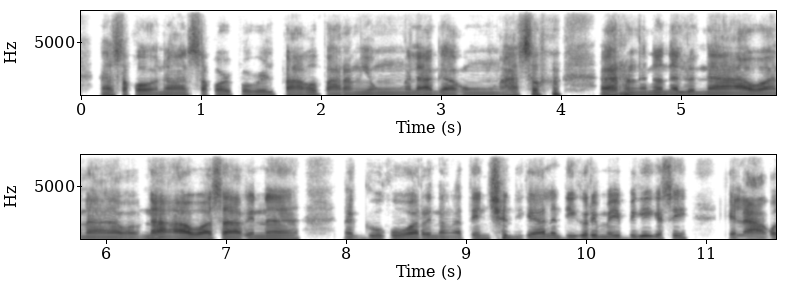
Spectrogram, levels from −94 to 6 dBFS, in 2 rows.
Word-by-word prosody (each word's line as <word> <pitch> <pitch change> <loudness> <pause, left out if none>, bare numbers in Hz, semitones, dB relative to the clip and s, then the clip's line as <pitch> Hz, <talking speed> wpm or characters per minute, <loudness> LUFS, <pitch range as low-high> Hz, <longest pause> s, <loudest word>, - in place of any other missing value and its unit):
nasa - - -1
co 125 -1 +1
nasa 120 -2 0
corpo 125 0 -4
world 125 -1 -6
pa 120 +4 +1
ako, 170 - -1
parang 120 -2 -3
yung 120 0 -6
alaga 115 0 +1
kong 120 0 -9
aso. 120 0 +4 0.5
Parang 125 +4 +3
ano, 155 +4 0
nalu 120 0 0
naaawa, 125 0 +3
nao 125 +1 -1
naawawa 135 -1 +5
sa'kin 130 +1 +3
na, 135 0 +4 0.6
nagkukuha 130 +1 -2
rin 130 - -12
ng 130 0 -7
atensyon 135 +7 +1
eh, 135 - -17
kaya 135 +1 +1
lang, 205 - -3
'di 130 - 0
ko - - -1
rin 145 -1 -1
maibigay 140 +7 0
kasi, 200 -2 0 0.4
kailangan 115 +1 +2
125 Hz, 170 wpm, -24 LUFS, 120-135 Hz, 0.6 s, naawawa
